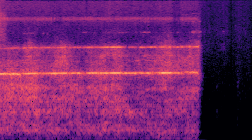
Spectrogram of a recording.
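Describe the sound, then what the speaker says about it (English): Big planes passing over near an airport, a loud, steady roaring rush with a high whine that holds for about two seconds and then cuts off abruptly. "planes are coming by"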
